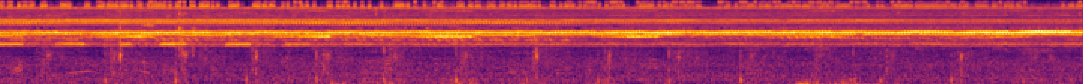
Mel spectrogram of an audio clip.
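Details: Grass insects heard in autumn along a walking path: several high, continuous shrill trills layered together, steady throughout, with soft irregular ticks and faint low rumbling from the surroundings.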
